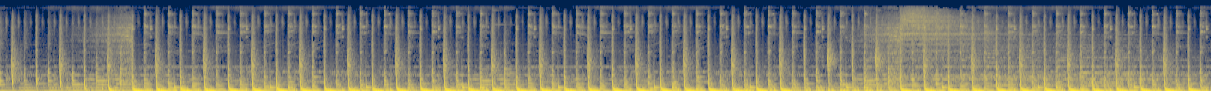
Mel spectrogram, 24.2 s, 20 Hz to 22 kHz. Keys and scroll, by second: 4.3 g.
